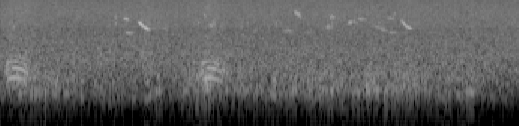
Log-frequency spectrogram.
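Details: Snowy owl, an adult male, at Barrow, Alaska, giving two short, low notes about two seconds apart, with thin high chirps from other small birds over steady wind noise.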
